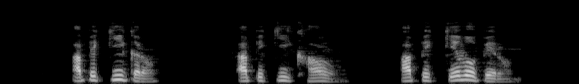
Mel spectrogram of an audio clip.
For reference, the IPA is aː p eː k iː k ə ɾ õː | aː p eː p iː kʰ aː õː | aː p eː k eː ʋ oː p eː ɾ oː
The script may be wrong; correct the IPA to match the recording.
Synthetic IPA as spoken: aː p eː k iː k ə ɾ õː | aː p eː k iː kʰ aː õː | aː p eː k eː ʋ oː p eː ɾ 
